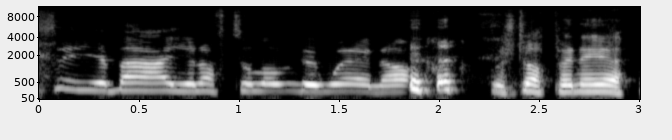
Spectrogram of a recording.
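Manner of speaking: high-pitched goodbye to passing passengers; mock farewell. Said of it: "you get passengers waving, you're like".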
